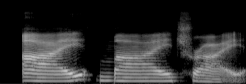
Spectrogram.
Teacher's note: pronunciation of the I diphthong. So that's like a vowel that changes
